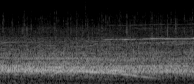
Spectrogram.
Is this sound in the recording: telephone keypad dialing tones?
no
